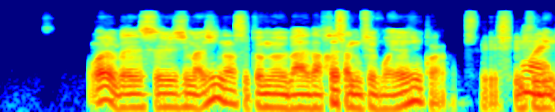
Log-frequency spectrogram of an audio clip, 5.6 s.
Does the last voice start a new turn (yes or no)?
no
